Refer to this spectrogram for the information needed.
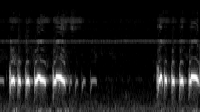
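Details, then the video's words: Local zebra dove cooing, used as a lure to make other doves sing: a mellow, bubbling phrase of quick rolling coos ending in a drawn-out note and soft trailing clicks, repeated after a silent pause. "perkutut lokal gacor suara mendayu Dayu bagus untuk pancingan perkutut anda pasti bunyi"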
